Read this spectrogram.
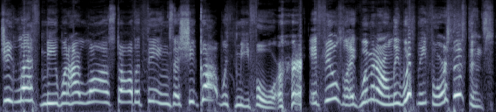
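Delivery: loud, high, hammed-up wailing; mock crying. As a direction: bawl like a self-pitying man, mockingly. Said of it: "they cry to us".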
